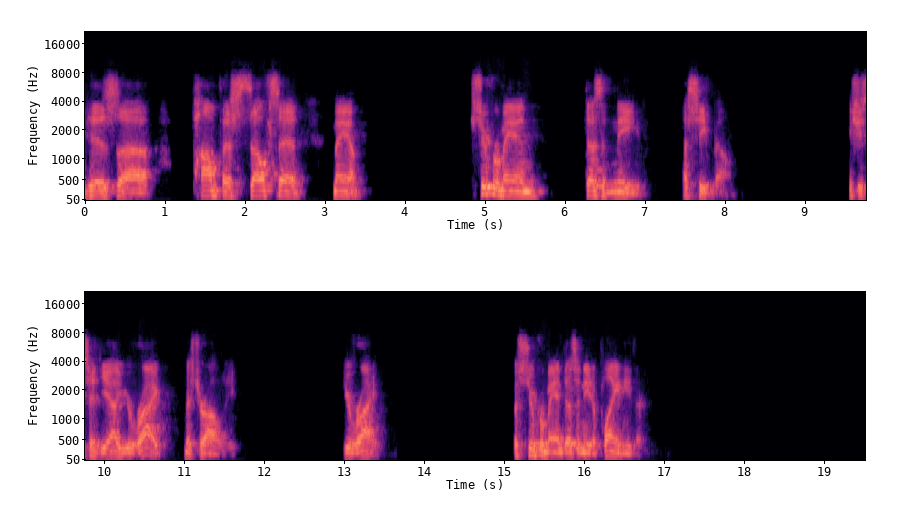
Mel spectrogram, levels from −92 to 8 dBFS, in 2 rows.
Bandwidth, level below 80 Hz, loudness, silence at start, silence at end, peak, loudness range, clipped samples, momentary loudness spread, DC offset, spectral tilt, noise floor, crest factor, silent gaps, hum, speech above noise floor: 8.4 kHz; -64 dBFS; -21 LUFS; 0 s; 2.8 s; -4 dBFS; 6 LU; under 0.1%; 11 LU; under 0.1%; -4.5 dB/octave; under -90 dBFS; 18 dB; 1.21-1.34 s, 3.03-3.10 s, 3.60-4.81 s, 5.87-6.24 s, 7.18-7.47 s, 8.28-9.54 s, 11.82-12.98 s, 13.82-15.12 s; none; over 70 dB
